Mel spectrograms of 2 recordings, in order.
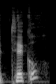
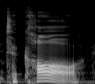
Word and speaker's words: Tikal: the same time we are in Guatemala specifically Tikal like Chad Chaz was mispronouncing it and he said he's all welcome to tickle we are in to call and to call as a National Park in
